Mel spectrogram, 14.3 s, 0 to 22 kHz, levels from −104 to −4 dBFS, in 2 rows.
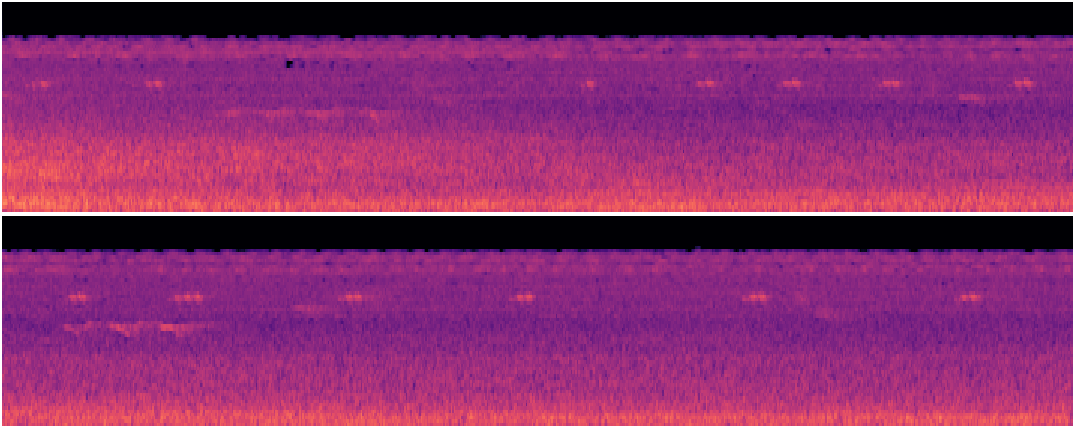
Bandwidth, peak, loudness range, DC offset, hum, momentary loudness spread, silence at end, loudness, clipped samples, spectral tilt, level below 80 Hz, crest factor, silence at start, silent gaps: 11.5 kHz; -20 dBFS; 2 LU; under 0.1%; none; 4 LU; 0 s; -38 LUFS; under 0.1%; -4 dB/octave; -50 dBFS; 18 dB; 0 s; none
